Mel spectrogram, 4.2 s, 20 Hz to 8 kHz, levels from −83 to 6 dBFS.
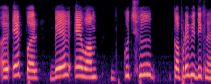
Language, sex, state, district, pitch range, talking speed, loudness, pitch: Hindi, female, Jharkhand, Garhwa, 260-330 Hz, 140 wpm, -14 LUFS, 285 Hz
